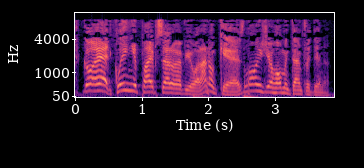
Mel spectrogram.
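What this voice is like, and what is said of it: Brooklyn housewife accent. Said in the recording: “my wife talks like a Brooklyn housewife.”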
